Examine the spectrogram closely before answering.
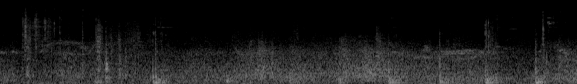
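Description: Heavy boots thud slowly on a wooden floor.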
